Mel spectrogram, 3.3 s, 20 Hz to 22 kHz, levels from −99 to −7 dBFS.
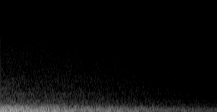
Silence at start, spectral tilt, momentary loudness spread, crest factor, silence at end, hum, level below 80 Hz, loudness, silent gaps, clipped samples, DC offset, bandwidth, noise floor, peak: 0 s; -9 dB/octave; 17 LU; 18 dB; 0.3 s; none; -56 dBFS; -54 LUFS; none; under 0.1%; under 0.1%; 12.5 kHz; -76 dBFS; -36 dBFS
